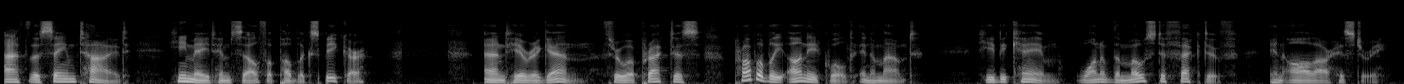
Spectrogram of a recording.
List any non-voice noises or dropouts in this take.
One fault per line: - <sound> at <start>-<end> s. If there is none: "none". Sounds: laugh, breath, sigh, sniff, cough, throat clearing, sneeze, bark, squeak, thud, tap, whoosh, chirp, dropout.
none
